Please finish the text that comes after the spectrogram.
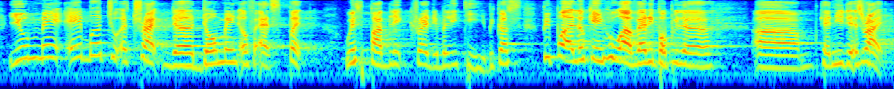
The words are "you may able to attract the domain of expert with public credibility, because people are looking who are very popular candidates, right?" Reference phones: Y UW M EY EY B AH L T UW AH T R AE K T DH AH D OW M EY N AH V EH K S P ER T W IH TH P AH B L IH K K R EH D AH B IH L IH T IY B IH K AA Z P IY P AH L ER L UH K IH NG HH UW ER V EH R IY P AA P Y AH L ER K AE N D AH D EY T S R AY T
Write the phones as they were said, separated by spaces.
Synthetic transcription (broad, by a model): Y UW M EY EY B AH L T UW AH T R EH K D AH D OW M EY N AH F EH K S P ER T W IH TH P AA B L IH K K R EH D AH B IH L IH T IY B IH K AA S P IY P AH L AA L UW K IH NG HH UW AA V EH R IY P AA P Y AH L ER K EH N D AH D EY T S R AY T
